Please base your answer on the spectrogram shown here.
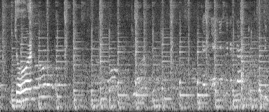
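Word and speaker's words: Dior: Dayor. Dayor daw, Dayor. Lalo ka lang hindi papasukin. Lalo ka lang hindi pinapasok. Mali yung pronunciation mo. Jor.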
